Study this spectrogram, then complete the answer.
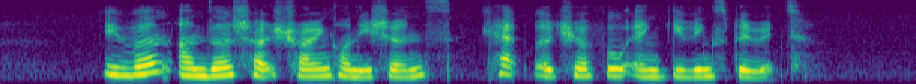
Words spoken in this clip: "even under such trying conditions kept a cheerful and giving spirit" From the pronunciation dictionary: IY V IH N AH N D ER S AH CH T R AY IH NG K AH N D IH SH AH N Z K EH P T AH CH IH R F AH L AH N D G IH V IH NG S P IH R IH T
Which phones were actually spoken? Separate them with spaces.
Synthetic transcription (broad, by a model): IY V IH N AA N D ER SH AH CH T R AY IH NG K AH N D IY SH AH N S K EH P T AH CH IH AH F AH L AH N G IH V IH NG S P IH R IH T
